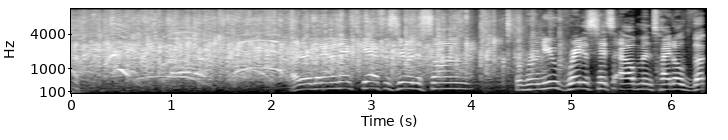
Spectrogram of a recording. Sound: cheers and applause

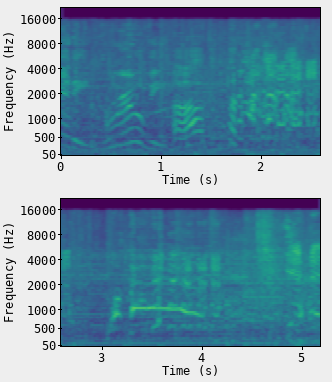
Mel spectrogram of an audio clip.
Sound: laughing

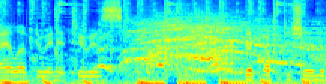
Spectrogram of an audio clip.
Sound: crowd cheering

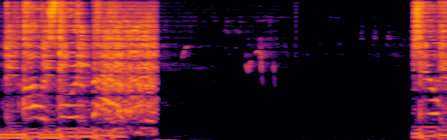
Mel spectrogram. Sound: crowd mocking

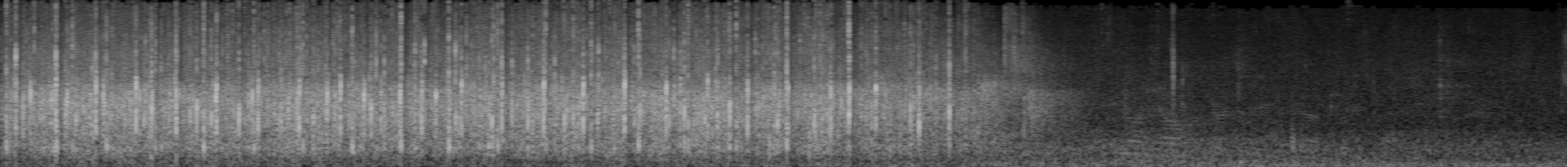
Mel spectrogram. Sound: applause

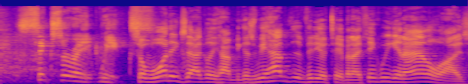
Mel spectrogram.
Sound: laughter

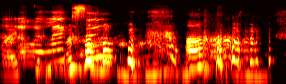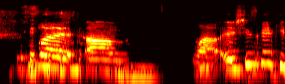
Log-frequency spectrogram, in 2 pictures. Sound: laughing

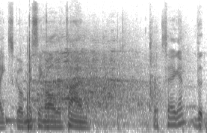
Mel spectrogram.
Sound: laughter

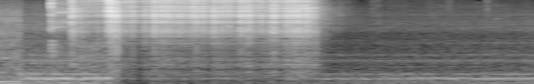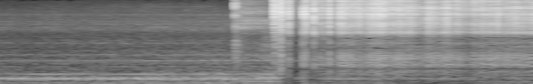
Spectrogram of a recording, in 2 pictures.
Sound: welding electrode sparking

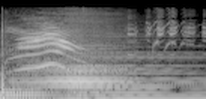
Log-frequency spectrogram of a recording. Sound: engine Revs; mice Squeak

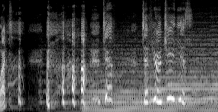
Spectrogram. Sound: laughs

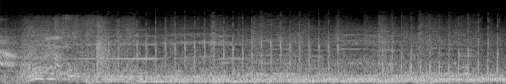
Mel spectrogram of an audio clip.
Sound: jet ski engine roaring

